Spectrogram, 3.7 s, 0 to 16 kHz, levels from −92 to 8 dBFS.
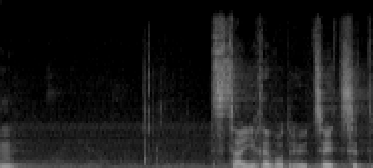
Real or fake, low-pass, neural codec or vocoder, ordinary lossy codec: real; 14.4 kHz; none; none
